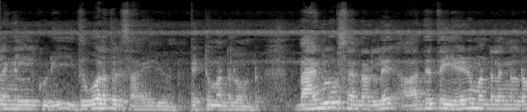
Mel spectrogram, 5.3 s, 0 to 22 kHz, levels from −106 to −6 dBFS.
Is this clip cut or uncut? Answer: cut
